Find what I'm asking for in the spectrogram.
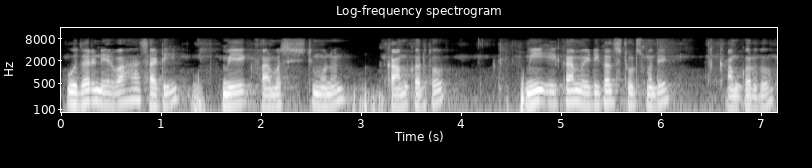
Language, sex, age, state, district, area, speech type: Marathi, female, 18-30, Maharashtra, Gondia, rural, spontaneous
